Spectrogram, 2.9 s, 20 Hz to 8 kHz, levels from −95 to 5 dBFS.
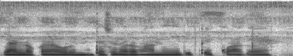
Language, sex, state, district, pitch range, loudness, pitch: Chakma, female, Tripura, Unakoti, 220-230 Hz, -15 LUFS, 225 Hz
